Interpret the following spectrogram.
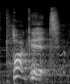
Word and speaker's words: Puckett: Pronounced bouquet, dear. Cat Valentine and Samantha Bouquet? It's Puckett.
